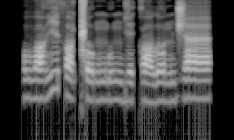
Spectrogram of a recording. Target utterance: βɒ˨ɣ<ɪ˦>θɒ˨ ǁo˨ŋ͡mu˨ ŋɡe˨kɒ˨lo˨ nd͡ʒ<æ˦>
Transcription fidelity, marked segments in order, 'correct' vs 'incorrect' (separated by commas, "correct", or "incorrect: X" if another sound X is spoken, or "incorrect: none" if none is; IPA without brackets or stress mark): incorrect: i˦, correct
